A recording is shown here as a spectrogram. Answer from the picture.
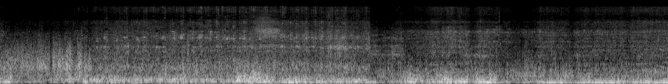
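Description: Classic American cars driving slowly past at a crawl, first a Cadillac coupe and then a late-1950s Plymouth, with a low, steady engine note.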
